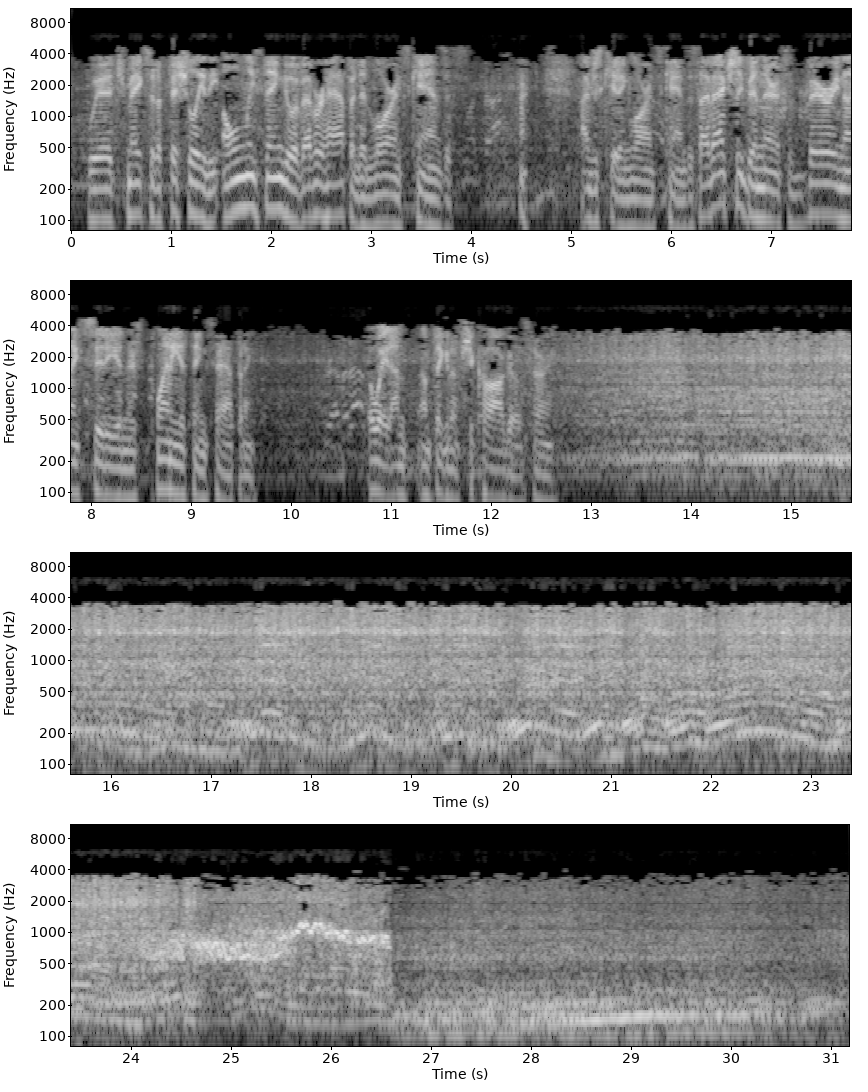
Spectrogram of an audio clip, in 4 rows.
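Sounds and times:
drag race car tyres skidding: 0.0 - 31.1
drag race cars accelerating on a street in Lawrence Kansas: 0.0 - 31.1
speech: 0.2 - 4.0, 5.1 - 9.8, 10.8 - 12.8
laughter: 4.0 - 9.6.

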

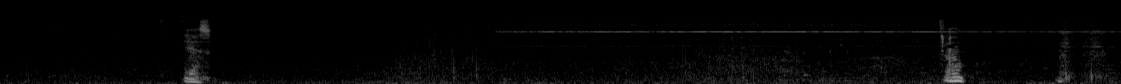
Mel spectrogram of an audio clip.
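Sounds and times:
speech: 1.8 - 2.2, 9.4 - 9.8
noisy hiss: 1.8 - 11.1
steady high-pitched electronic alarm tone: 5.0 - 11.1.

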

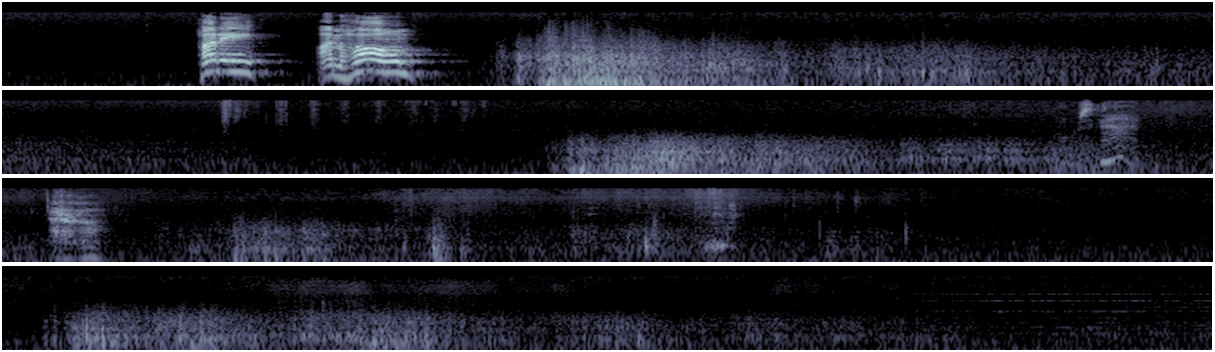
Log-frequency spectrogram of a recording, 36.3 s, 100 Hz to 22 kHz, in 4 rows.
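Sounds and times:
steady rain: 0.0 - 36.3
speech: 1.5 - 3.2
distant thunder rolling: 3.6 - 11.1, 13.0 - 26.4, 27.0 - 34.5.

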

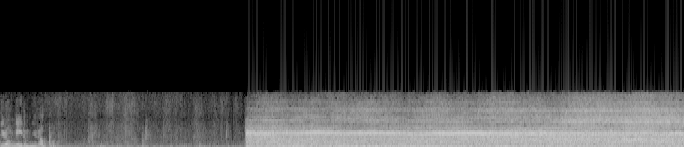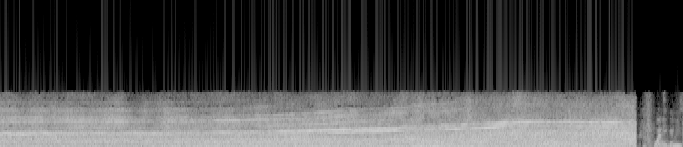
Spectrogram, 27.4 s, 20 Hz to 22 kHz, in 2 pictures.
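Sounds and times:
speech: 0.0 - 1.3
jet aircraft screaming overhead with high whine over rumble: 4.9 - 26.4.

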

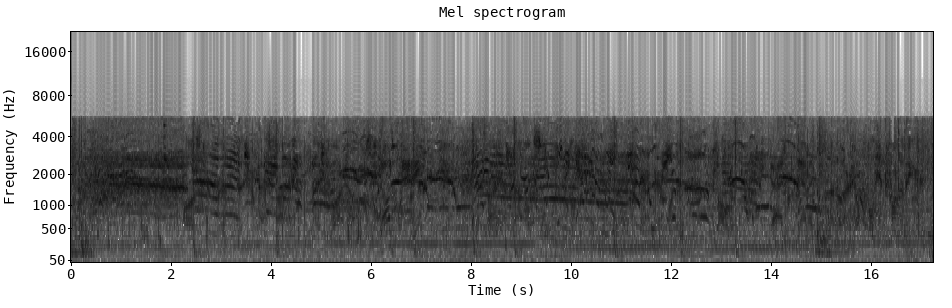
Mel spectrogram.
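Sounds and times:
dense crowd shouting and screaming: 0.1 - 17.1.

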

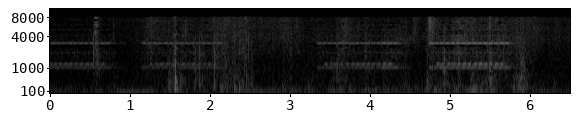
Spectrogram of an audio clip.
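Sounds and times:
telephone ringing with bright warbling electronic tones: 0.0 - 2.2, 3.4 - 5.8.

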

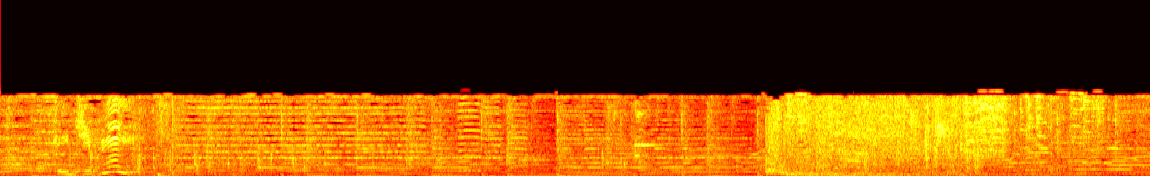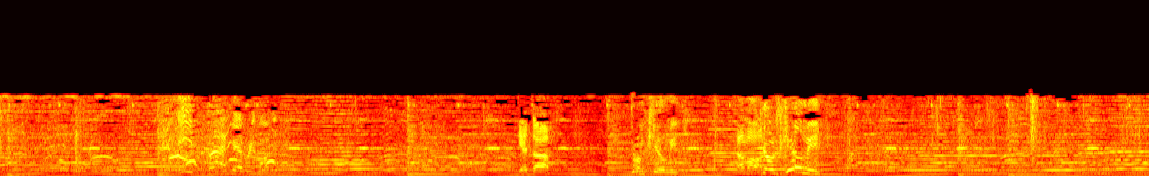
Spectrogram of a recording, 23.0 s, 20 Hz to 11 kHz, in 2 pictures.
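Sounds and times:
tense orchestral music: 0.0 - 22.9
speech: 0.6 - 1.7, 16.8 - 17.2, 17.8 - 19.8
gas explosion boom with rumbling roar: 7.6 - 9.6.

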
